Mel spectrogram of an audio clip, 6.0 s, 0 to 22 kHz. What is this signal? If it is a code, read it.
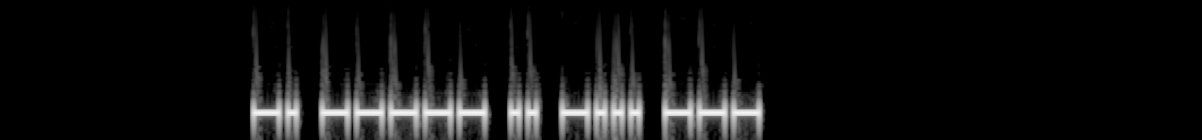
Morse code, heard as a keyed tone, about 28 wpm, 700 Hz. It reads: N0IBO
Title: USA Call Signs - 5 Characters - Repeated 3x - 28wpm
